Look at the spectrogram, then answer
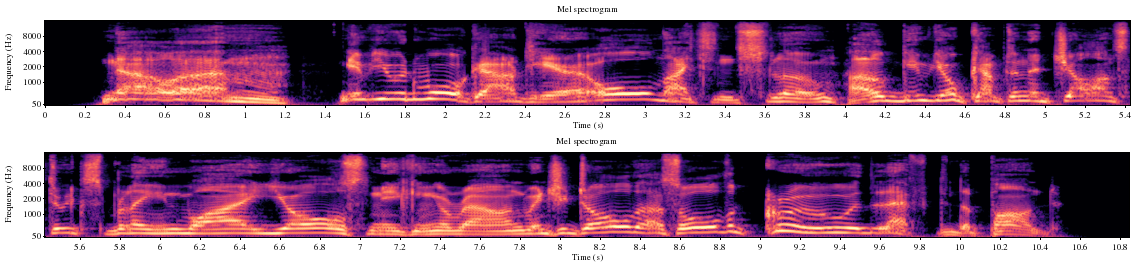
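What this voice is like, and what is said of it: Gravelly villain character voice. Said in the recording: “in a gravelly voice”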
